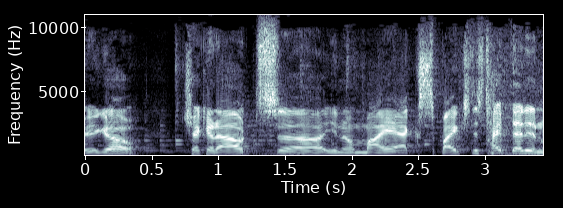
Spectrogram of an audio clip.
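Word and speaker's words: MIAX: Check it out, MyAX Spikes. Just type that in, MyAX, M-I-A-X, and Spikes. Just spelled like you think it is, into your search engine, and you'll get taken to that.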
